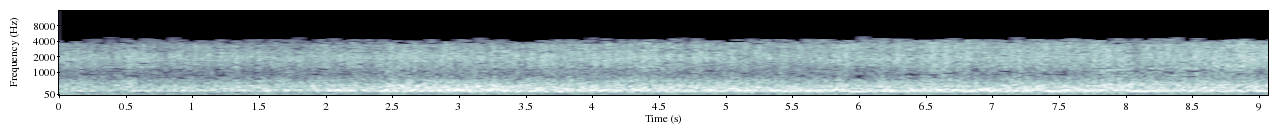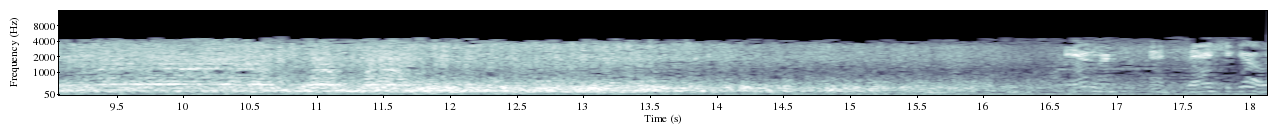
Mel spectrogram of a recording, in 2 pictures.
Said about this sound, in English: You're going to hear your train come through this cut.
